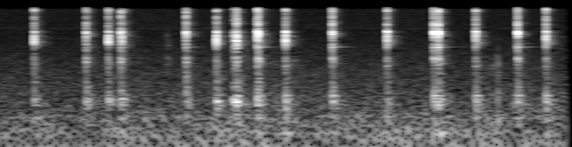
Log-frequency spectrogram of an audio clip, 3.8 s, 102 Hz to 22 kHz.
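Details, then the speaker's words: Coaxial relay for HF/VHF/UHF switched by a simple transistor control circuit with a 10K resistor to plus, 12 V measured across the relay; crisp dry clicks about four per second, relay pulling in and switching normally. "you hear it clicking. and when you measure it you measure 12 Volt around the relay."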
